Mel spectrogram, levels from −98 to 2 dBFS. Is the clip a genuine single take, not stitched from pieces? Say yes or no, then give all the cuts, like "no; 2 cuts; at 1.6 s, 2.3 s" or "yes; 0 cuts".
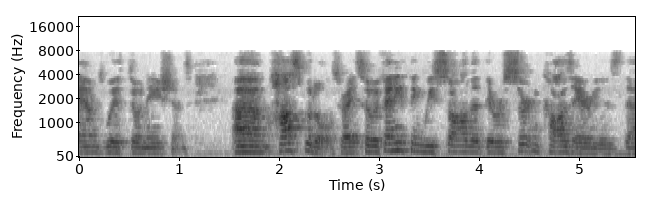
yes; 0 cuts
